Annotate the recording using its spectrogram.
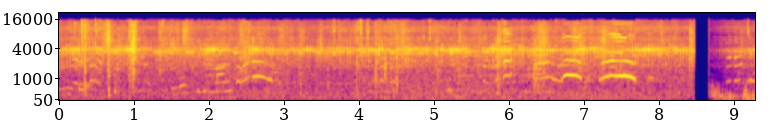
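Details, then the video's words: Baby monkey Coco screaming: a few short arched, harmonic wails come late in the stretch, each rising then falling, over a constant hum, with people talking and some clicks and knocks around them. "Baby Coco is good at screaming"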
